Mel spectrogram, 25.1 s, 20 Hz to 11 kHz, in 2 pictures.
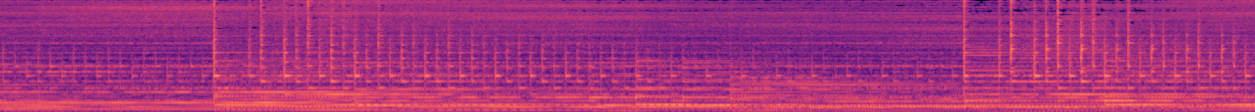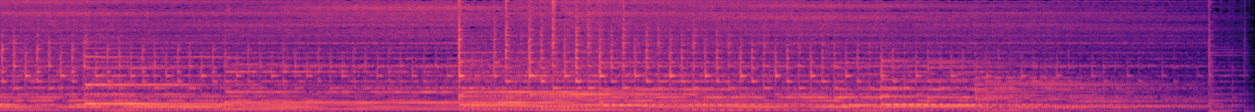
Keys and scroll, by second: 11.7 ctrl+z.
